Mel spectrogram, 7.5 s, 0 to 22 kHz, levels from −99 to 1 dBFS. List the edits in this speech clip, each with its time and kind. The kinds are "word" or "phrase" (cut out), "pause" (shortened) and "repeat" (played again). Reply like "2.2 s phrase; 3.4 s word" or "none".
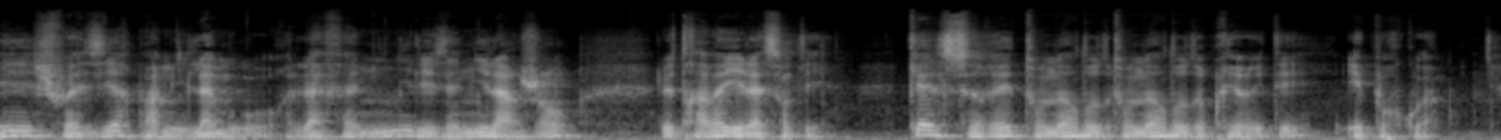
4.4 s pause; 5.5 s repeat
